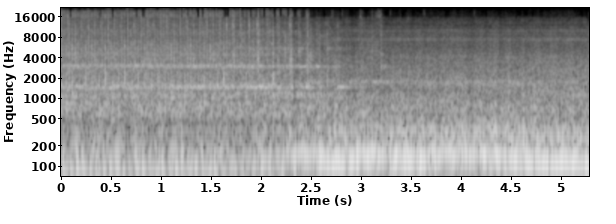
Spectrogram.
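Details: Ford 3600 tractor diesel after a second CAV injector pump rebuild that freed gummed plungers, restarting on its own: it cranks, catches within a second or two and settles to a steady, even idle; normal diesel start and idle.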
